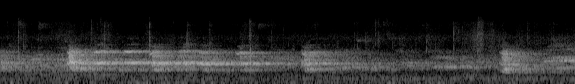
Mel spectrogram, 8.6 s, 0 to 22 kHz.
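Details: A pack of hunting hounds bays in long, drawn-out bawls while running deer on a 2021 South Carolina deer dog drive.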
